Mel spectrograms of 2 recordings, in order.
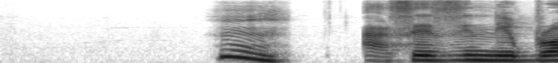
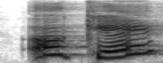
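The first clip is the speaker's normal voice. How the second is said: very high rising okay; a sharp, high questioning okay; mother-in-law vowing to find out, high sceptical okay; exclaiming; 13 semitones higher, 4 dB louder than usual. A narrator's reading. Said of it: "she exclaimed".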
